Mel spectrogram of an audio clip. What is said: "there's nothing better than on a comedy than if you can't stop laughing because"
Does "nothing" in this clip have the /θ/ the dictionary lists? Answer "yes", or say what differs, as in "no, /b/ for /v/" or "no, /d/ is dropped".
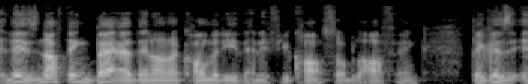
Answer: yes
